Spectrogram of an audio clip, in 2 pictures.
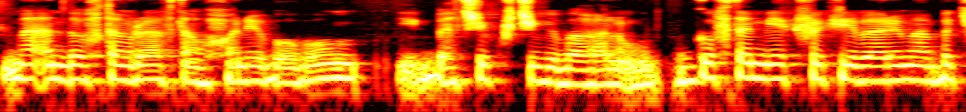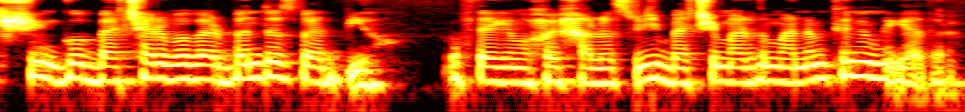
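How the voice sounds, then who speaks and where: A woman speaks at a very fast pace with hardly any pauses, her dark, mellow tone set at a fairly low pitch. Her loudness stays very even and her intonation fairly even. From rural Khorasan, Iran. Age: 60s. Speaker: village woman, dotar player. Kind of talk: interview testimony.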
